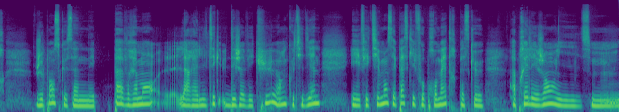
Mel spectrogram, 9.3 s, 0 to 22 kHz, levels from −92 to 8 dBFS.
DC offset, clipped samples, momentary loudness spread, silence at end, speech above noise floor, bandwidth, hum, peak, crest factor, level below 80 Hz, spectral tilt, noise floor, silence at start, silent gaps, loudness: under 0.1%; under 0.1%; 8 LU; 0 s; 23 dB; 17.5 kHz; none; -6 dBFS; 14 dB; -44 dBFS; -5.5 dB/octave; -42 dBFS; 0 s; none; -19 LUFS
